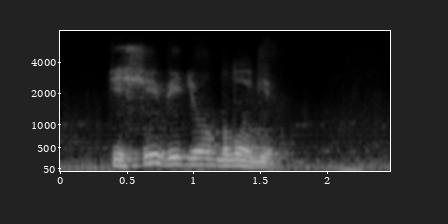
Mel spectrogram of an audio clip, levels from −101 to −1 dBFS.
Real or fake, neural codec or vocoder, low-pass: fake; codec, 16 kHz, 2 kbps, X-Codec, HuBERT features, trained on balanced general audio; 7.2 kHz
